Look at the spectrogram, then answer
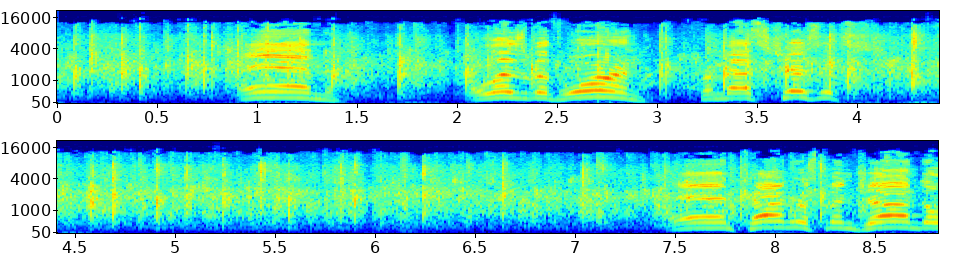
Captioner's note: applause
